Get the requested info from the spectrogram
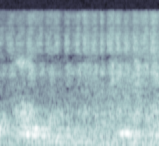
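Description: Near silence, with the faint rubbing of a wax crayon colouring on paper.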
